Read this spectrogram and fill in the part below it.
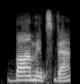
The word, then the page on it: bar mitzvah: Indian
